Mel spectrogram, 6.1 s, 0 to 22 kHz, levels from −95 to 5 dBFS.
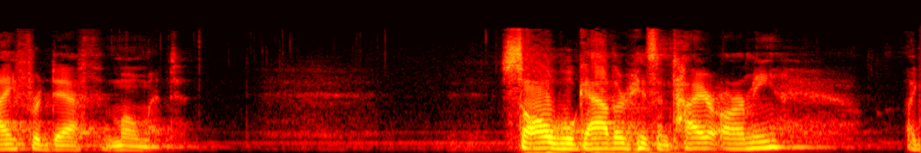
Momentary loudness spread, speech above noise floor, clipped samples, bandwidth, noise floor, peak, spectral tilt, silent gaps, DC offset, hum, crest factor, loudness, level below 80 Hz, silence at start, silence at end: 20 LU; 40 dB; under 0.1%; 10.5 kHz; -63 dBFS; -10 dBFS; -5.5 dB/octave; none; under 0.1%; none; 16 dB; -23 LUFS; -62 dBFS; 0 s; 0 s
